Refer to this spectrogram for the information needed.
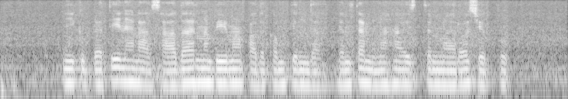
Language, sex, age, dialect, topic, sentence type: Telugu, male, 18-24, Utterandhra, banking, statement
